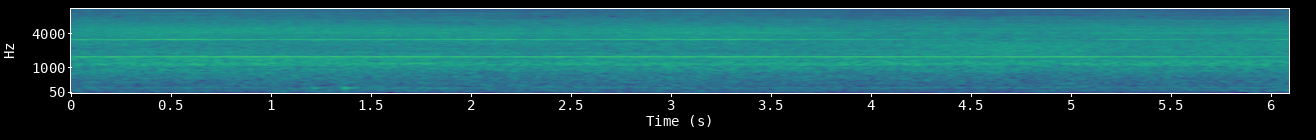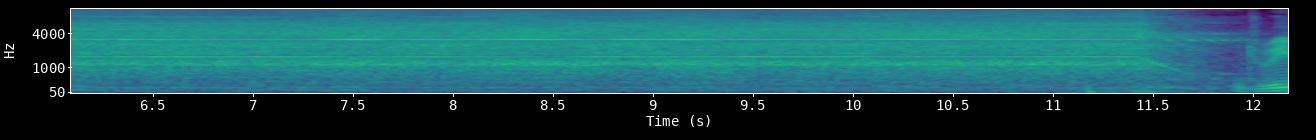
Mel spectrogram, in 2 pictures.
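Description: A hair dryer blowing on plaster in a workshop gives a steady, loud whine that holds for about eleven seconds before cutting off abruptly.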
